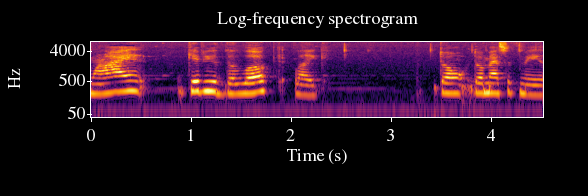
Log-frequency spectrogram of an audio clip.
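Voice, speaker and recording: A somewhat breathy woman speaks at a moderate pace, with medium pitch and ordinary pitch variation. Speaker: retail store manager and vlogger. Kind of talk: casual advice vlog. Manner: animated.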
